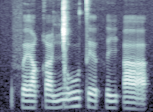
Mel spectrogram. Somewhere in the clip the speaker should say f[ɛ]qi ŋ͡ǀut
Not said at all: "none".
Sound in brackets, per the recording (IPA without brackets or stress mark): ɛ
